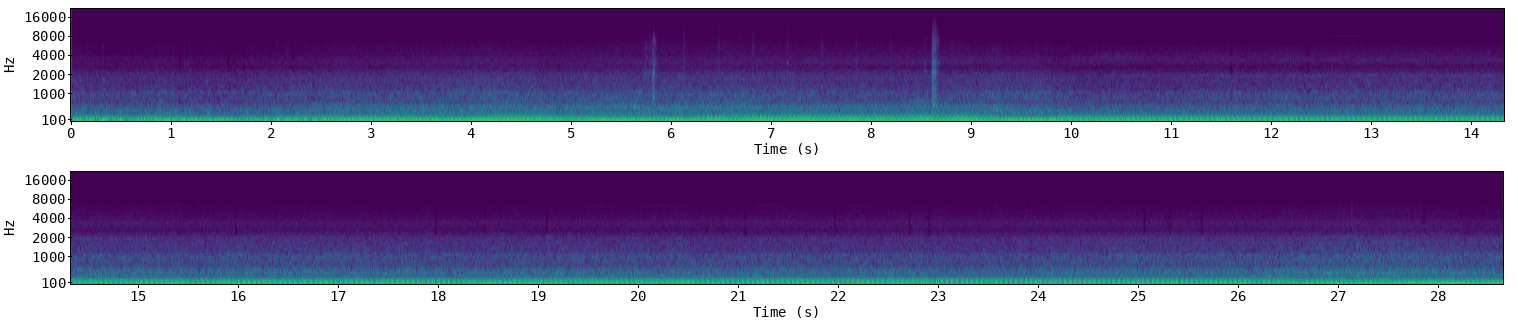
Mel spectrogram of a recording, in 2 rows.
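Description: Subaru WRX STI's turbocharged 2.5-litre flat-four, fitted with a COBB Stage 3 intake and downpipe, cruising steadily with a low drone heard from inside the cabin. About ten seconds in, the drone drops in pitch as the car shifts up a gear, then holds steady at lower revs.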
